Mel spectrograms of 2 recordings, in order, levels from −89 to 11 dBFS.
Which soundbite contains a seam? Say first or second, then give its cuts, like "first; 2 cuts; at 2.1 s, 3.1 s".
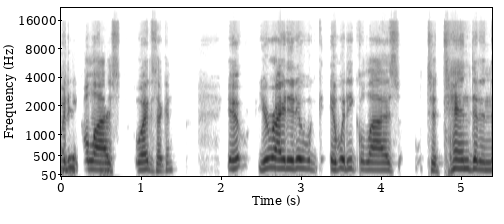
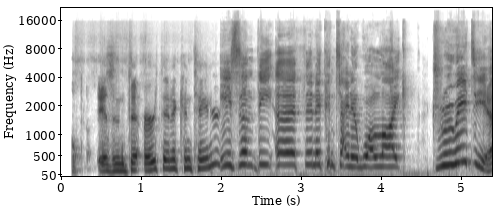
second; 1 cut; at 1.9 s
